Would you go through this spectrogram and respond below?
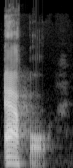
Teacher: in this word the first syllable is stressed and the second syllable is unstressed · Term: stresses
